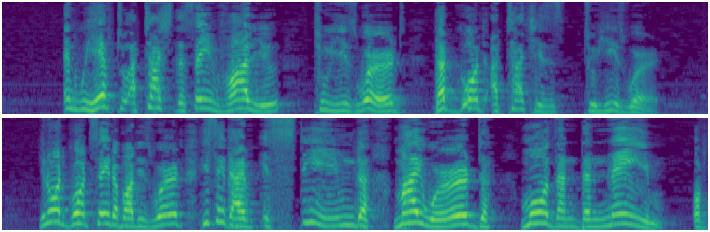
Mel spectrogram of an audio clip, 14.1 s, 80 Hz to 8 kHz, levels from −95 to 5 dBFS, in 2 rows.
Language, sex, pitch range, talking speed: English, male, 195-275 Hz, 155 wpm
